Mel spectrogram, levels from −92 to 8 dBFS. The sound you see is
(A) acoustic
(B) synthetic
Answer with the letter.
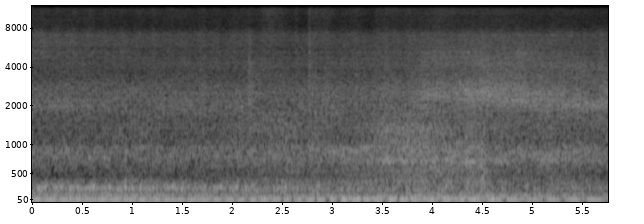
B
